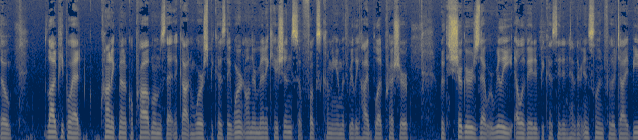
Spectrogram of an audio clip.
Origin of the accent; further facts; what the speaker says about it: San Francisco, California, United States; now in New Orleans, United States; I'm from San Francisco, and I'm a physician.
